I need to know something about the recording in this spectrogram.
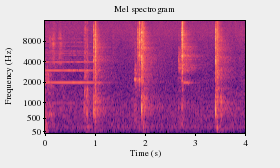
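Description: Wooden shogi pieces clacking: pieces are set down sharply on the wooden board and the piece stand, giving four separate clicks less than a second apart.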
